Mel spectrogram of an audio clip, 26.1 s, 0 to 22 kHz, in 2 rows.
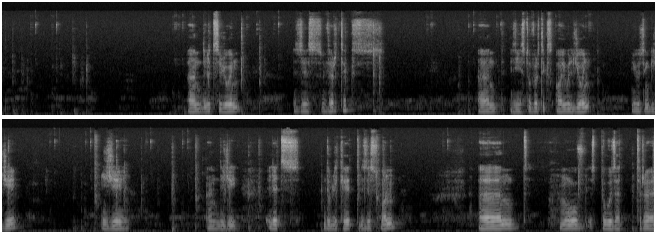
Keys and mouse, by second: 3.8 middle click, 4.9 alt+shift+middle click, 5.5 click, 6.7 shift+click, 7.5 j, 9.4 click, 9.9 click, 11.1 click, 11.7 shift+click, 13.1 j, 15.4 j, 16.0 click, 18.0 Tab, 19.5 KP_7, 20.5 shift+d, 22.7 drag, 24.6 m.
